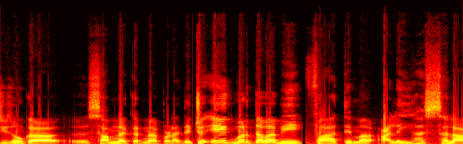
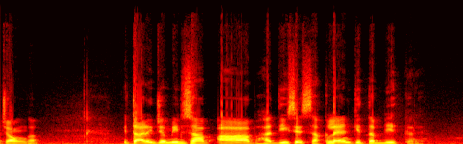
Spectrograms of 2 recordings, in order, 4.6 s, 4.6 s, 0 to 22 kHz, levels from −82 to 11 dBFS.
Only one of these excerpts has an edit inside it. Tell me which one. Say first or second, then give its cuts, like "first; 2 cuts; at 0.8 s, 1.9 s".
first; 2 cuts; at 1.9 s, 3.1 s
